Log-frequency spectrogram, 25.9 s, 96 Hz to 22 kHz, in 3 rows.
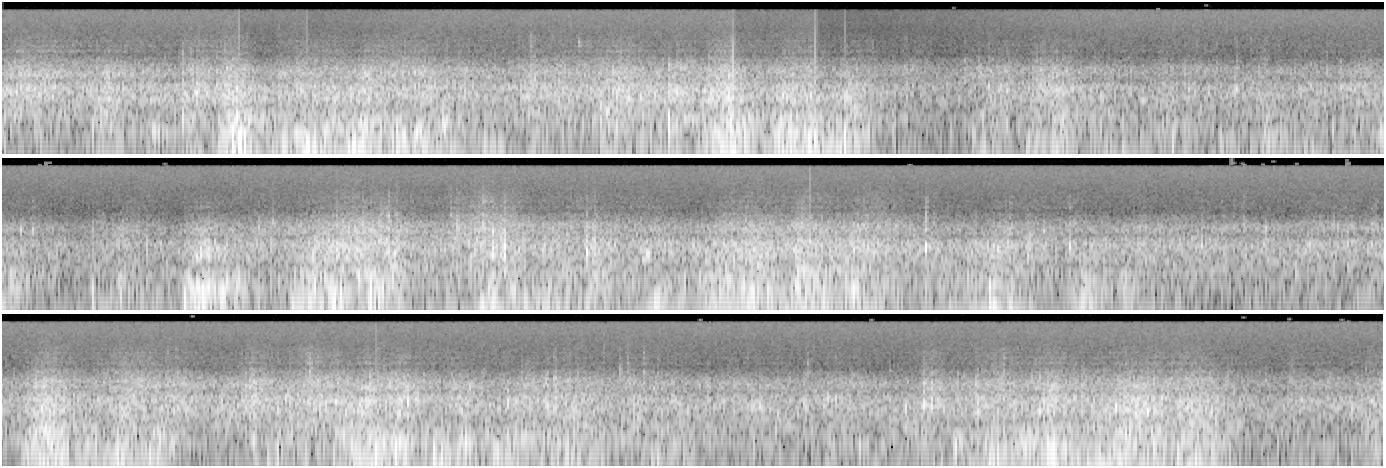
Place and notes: waves lapping at Portland Bill, Dorset, UK - waves lapping at Portland Bill
South West England, England, United Kingdom, 18 May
